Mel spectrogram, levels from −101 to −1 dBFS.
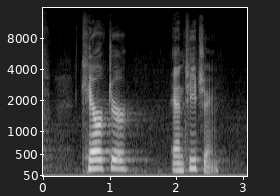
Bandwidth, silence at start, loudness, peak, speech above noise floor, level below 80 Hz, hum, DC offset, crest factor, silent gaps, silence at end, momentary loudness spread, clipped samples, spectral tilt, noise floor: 10.5 kHz; 0.6 s; -26 LUFS; -8 dBFS; 38 dB; -70 dBFS; none; 0.4%; 20 dB; none; 0.45 s; 20 LU; under 0.1%; -7 dB/octave; -63 dBFS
